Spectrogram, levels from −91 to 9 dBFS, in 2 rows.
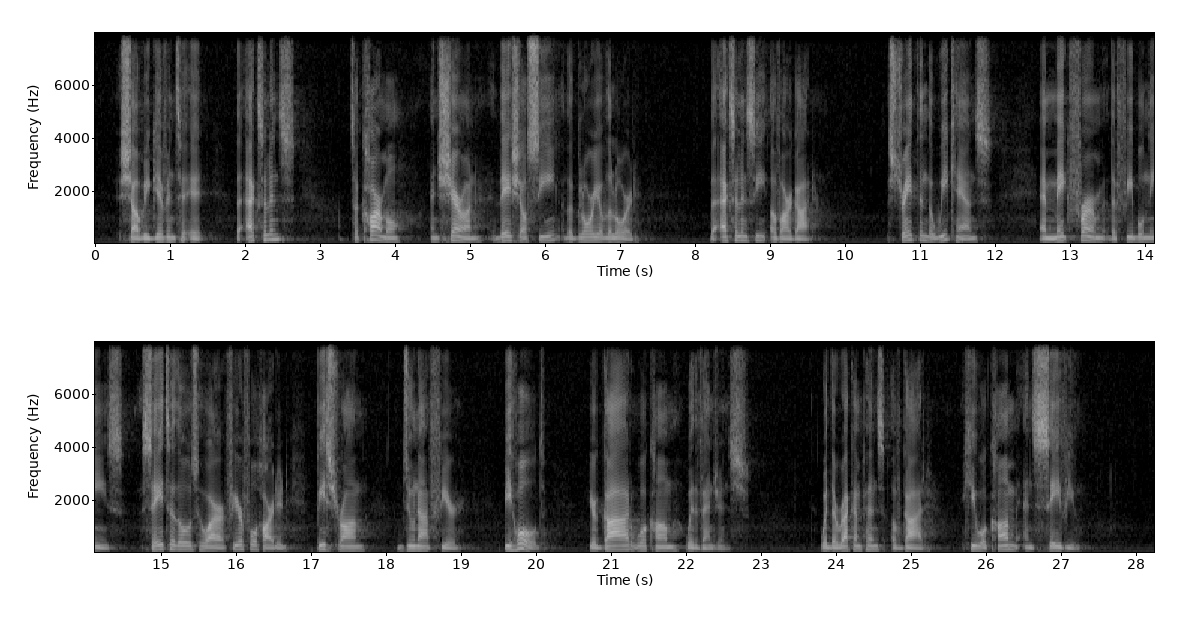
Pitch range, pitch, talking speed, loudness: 95-135 Hz, 120 Hz, 135 wpm, -30 LUFS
